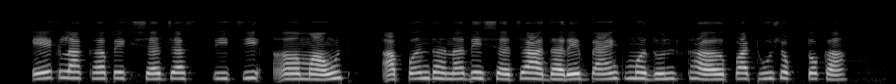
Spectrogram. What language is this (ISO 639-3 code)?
mar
